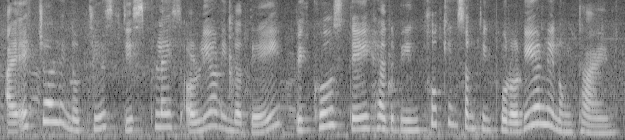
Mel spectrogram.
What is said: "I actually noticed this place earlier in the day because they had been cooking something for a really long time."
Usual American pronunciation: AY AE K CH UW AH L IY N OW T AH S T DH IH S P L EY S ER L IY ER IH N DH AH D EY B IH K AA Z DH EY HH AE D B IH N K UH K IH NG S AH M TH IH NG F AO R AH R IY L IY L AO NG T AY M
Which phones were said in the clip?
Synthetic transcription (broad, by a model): AY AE K CH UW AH L IY N OW T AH S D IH S P L EY S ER L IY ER IH N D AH D EY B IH K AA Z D EY HH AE D B IH N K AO K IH NG S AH M T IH NG F AO R AH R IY L IY L AO NG T AY M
